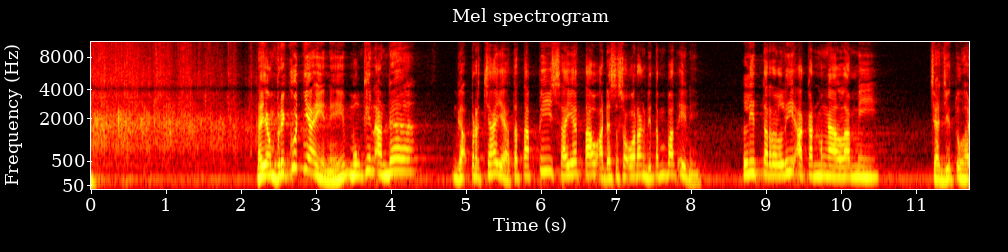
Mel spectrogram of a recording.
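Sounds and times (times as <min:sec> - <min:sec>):
audience applause: 0:00.0 - 0:02.2
speech: 0:02.2 - 0:10.6, 0:11.2 - 0:11.7.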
